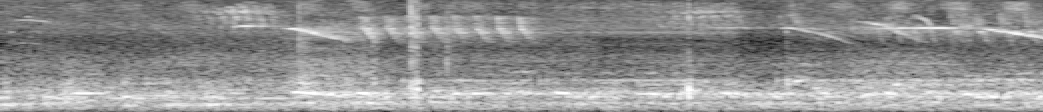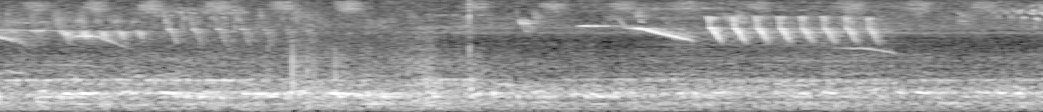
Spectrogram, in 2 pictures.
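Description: Songbird singing: repeated high phrases of falling whistled notes, twice ending in a fast trill, over a faint steady low hum.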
